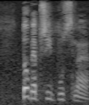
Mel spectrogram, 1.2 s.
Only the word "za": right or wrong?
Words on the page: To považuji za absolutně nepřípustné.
wrong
